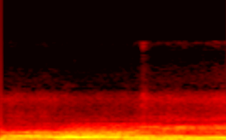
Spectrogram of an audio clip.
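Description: Arabic chanting from a mosque during Tarawih prayers: a voice holding long notes that glide slowly up and down.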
